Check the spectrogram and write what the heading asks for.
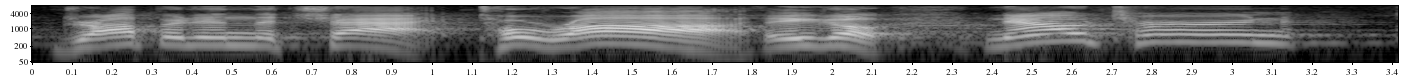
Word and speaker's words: Torah: The Hebrew word for what those first 5 books are called is the word Torah or Torah. That's what it was called when I was growing up. And then Ben decided to pronounce it the Hebrew way.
